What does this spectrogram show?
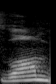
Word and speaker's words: warm: next to his mother's warm belly. Next to his mother's warm belly, W-A-R-M, warm, here R is silent, warm belly, B-E-L-L-Y, belly, belly means stomach, okay.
